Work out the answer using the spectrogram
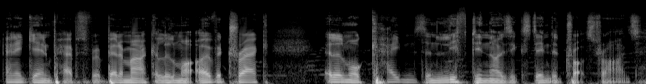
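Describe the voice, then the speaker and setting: A man giving measured, analytical commentary on a dressage test over video, hedging his judgments with "you know" and "a little bit". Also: sits low, fairly even intonation, a little mellow, no echo.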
